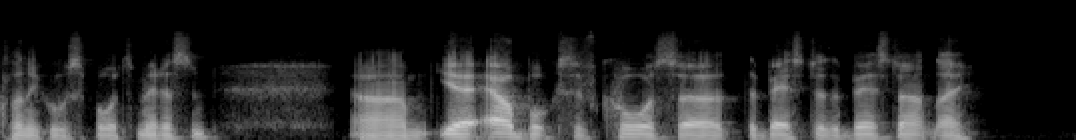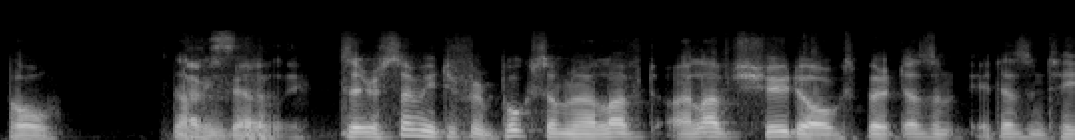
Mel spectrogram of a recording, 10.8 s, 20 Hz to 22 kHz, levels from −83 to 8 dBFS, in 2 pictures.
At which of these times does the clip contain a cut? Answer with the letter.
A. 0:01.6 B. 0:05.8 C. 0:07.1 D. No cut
C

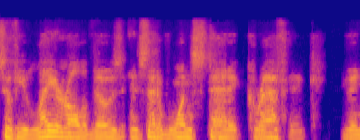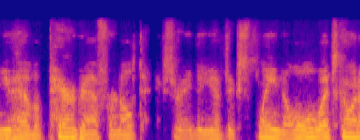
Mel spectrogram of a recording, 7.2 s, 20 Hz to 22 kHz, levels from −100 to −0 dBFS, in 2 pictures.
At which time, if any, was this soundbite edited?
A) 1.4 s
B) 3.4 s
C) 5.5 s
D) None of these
B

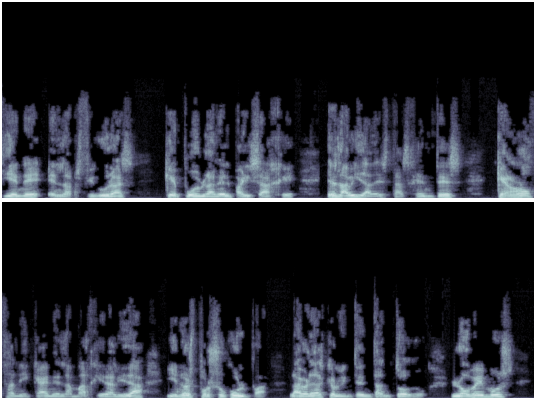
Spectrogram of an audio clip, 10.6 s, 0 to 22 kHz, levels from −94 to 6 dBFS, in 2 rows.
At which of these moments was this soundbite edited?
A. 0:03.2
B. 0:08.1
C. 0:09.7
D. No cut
A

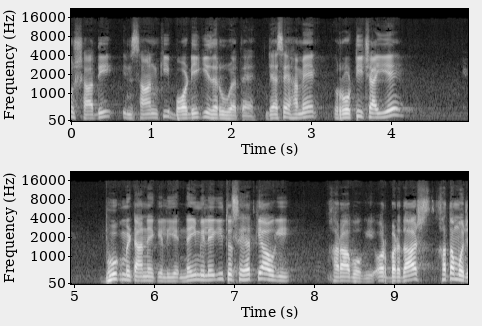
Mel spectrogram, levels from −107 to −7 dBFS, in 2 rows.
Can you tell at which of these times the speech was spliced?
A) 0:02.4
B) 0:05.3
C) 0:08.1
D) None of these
A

